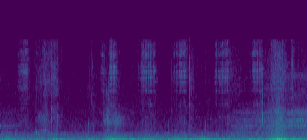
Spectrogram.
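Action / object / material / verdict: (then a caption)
scrape / carved wooden kuksa cup with pencil / wood / none. A pencil tip scratches and draws lines across the surface of a hand-sized, light wood kuksa blank with a hollowed bowl and handle hole, resting on a cutting mat. The quiet, dry scraping carries a soft low rumble, with faint bright strokes and a slightly louder scratch near the end.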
